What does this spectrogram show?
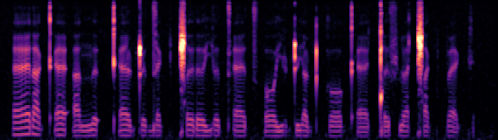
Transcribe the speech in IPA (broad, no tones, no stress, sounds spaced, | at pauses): æ ɾ a kʼ æ ʔ a n̪ ə ʔ kʼ æ ʈ ə d æ k ǁ ə ɾ ə j ə tʼ æ t͡sʼ ɔ j ə ʈ j a ʈ k ɔ kʼ æ ǃ ə s ɳ a ǁ a k p æ k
